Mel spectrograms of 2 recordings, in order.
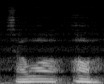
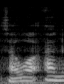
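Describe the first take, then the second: First: The word ends with a long a vowel. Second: The word ends with an n sound. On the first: The speaker calls it right. "cara baca dia ialah sawa'a. berhenti dengan sawa'a" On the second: The speaker calls it wrong. "Sawaan ni sawaan ke sawa'a?"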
